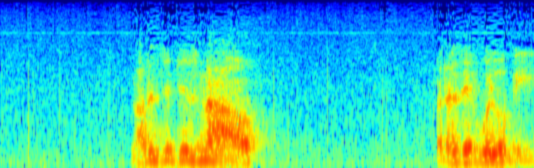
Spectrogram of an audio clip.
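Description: A man speaks urgently in a slightly different voice.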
